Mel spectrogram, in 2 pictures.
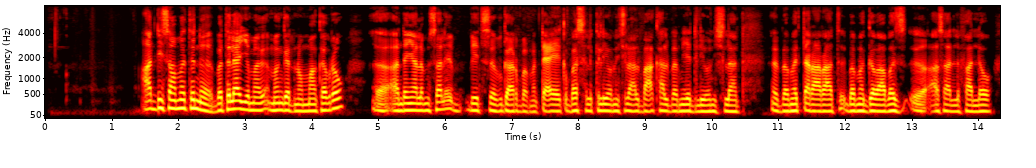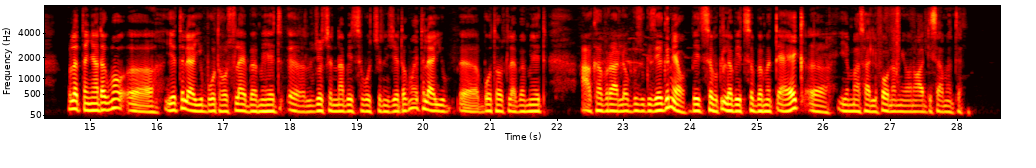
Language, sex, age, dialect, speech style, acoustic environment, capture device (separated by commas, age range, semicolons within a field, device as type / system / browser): Amharic, male, 35-44, Ethiopia - Addis Ababa, excited, people talking, mobile / Linux / Chrome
